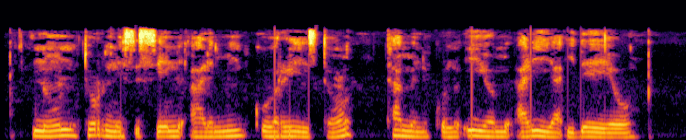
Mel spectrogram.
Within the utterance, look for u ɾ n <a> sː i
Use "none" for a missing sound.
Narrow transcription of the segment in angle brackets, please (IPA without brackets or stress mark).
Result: i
